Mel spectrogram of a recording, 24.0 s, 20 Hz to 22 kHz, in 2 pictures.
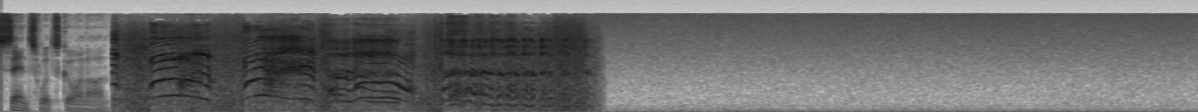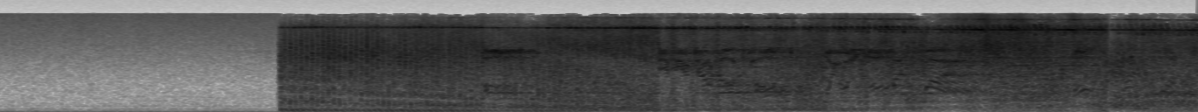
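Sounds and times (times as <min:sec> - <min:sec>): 
speech: 0:00.1 - 0:06.0
infant screaming and crying: 0:01.2 - 0:04.8
laughter: 0:02.8 - 0:06.0
helicopter engine: 0:14.8 - 0:23.9.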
